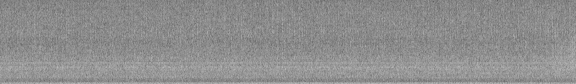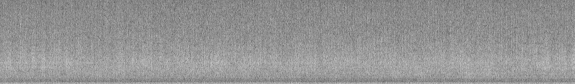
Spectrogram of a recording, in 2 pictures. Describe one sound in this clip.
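Wind rushes past the cockpit, growing louder partway through.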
